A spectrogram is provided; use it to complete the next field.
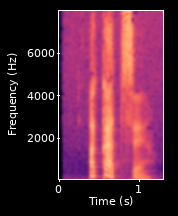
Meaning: acacia (shrub or tree)
- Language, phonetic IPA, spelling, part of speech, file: Russian, [ɐˈkat͡sɨjə], акация, noun, Ru-акация.ogg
